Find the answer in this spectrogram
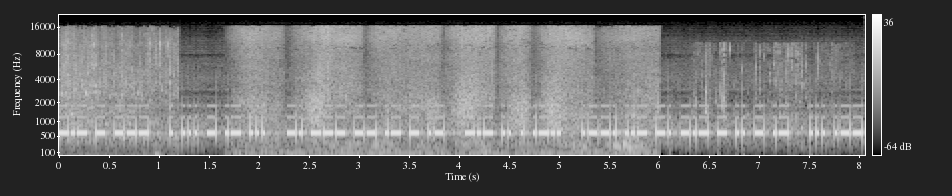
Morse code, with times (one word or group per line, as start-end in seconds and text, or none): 0.0-0.9 …
1.1-2.1 ESTAS
2.3-3.8 NOMATA
4.1-5.0 KIEL
5.2-7.3 PUNKTITA
7.5-8.1 …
